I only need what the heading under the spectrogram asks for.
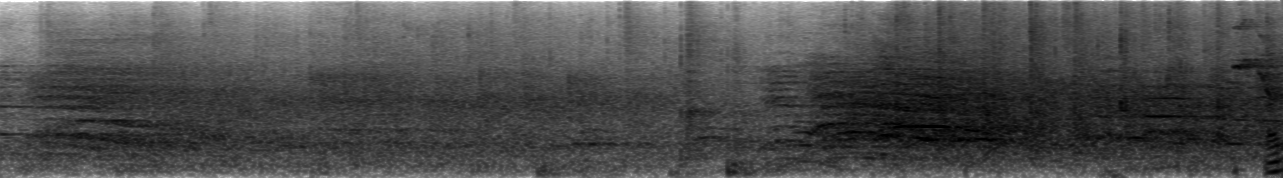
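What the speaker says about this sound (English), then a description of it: "you can just hear the crowd get more and more into this game" A pickleball crowd at a professional semi-final in Melbourne claps and cheers. The applause is steady at first, then swells louder and denser partway through, with voices mixed in.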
